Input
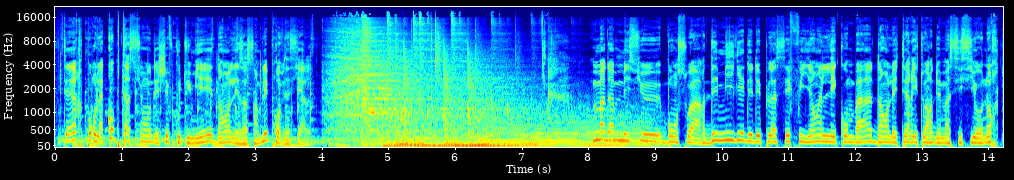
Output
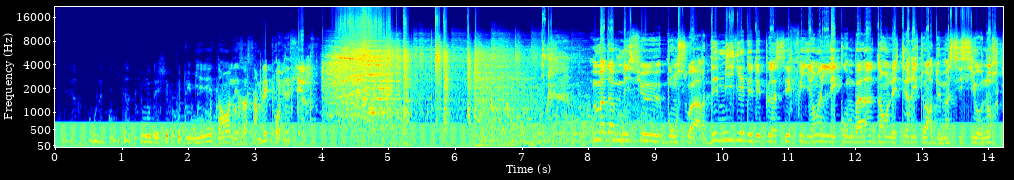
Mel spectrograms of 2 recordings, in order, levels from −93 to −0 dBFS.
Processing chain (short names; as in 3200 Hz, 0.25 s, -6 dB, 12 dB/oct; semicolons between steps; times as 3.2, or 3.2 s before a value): bin magnitudes rounded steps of 15 dB; weighting filter ITU-R 468; 4.69–6.29 gate -25 dBFS, range -15 dB; in parallel at -2 dB: compressor 12:1, threshold -33 dBFS, peak gain reduction 18.5 dB; on the sum: low-pass sweep 130 Hz -> 5300 Hz, 0.5–4.39; buzz 60 Hz, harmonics 11, -41 dBFS 0 dB/oct; on a send at -15.5 dB: reverb, pre-delay 44 ms; on the sum: hard clip -15 dBFS, distortion -12 dB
